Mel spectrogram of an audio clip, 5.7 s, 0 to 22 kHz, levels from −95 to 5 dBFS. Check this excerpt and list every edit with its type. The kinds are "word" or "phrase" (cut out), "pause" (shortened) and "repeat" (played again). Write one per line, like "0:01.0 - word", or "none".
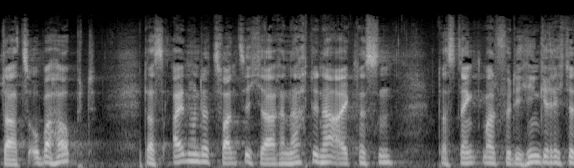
none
